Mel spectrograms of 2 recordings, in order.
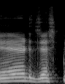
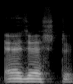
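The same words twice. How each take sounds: First: "एडजस्ट" with the D pronounced before J; wrong D-sounded pronunciation. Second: "एडजस्ट" with no D, like a-jest; silent D. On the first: Teacher shows learners what to avoid, "एडजस्ट" with audible D. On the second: Teacher models the correct word for learners, "एडजस्ट" with silent D. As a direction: drop the D in "एडजस्ट". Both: Shown as a demonstration. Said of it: "नहीं बोलेंगे".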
